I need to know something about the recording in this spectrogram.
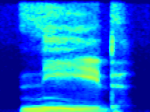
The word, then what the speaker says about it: knead: Knead. Knead. Knead the bread dough for 10 minutes. Again, silent K.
